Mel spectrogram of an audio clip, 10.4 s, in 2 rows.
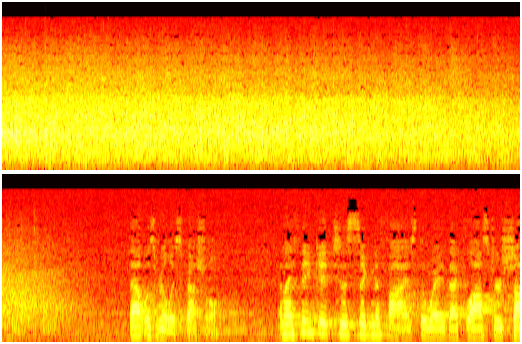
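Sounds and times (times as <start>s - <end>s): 
audience applause: 0.0s - 6.0s
speech: 6.5s - 10.3s.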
